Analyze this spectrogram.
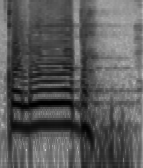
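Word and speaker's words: قلوب: Qulub. Qulub. And just a tip, a vowel with a line on top is a long sound.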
